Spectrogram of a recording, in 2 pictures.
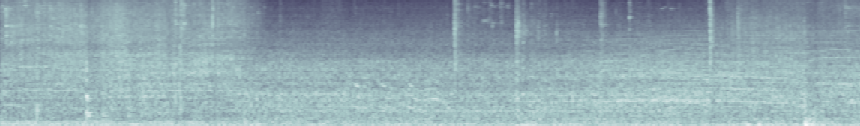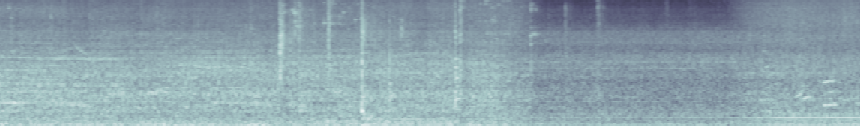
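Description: Police water cannon trucks running, with a steady low engine drone and the rush of their water jets, under indistinct shouting. Several sharp impacts ring out, and the noise drops for a few seconds near the end.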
